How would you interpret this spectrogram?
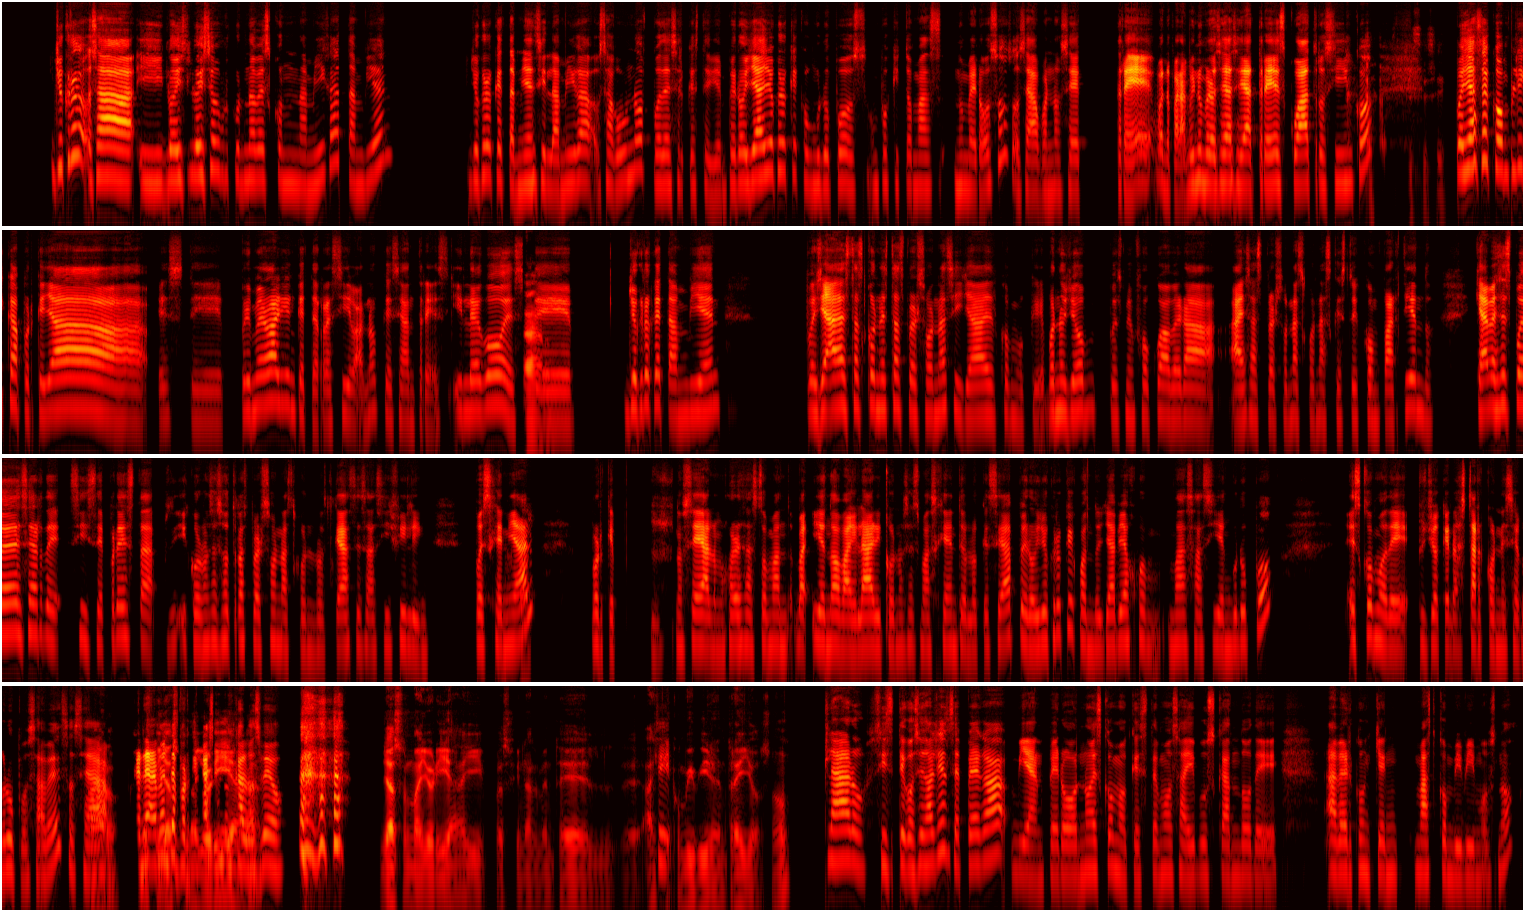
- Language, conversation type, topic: Spanish, podcast, ¿Qué haces para conocer gente nueva cuando viajas solo?
- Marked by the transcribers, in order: chuckle; chuckle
